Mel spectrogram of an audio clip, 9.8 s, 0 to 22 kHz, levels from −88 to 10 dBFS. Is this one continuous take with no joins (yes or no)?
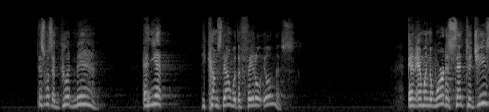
yes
